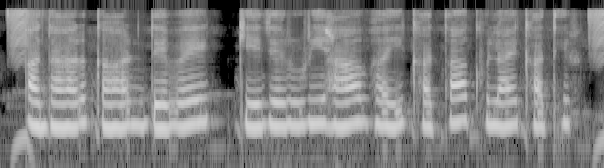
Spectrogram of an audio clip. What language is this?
Maithili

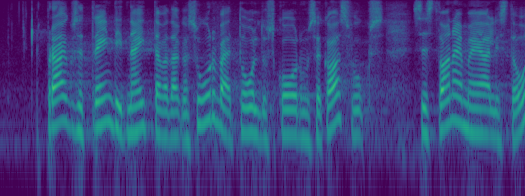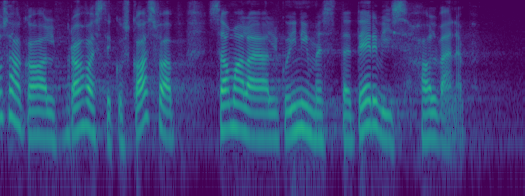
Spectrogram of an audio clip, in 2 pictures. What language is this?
Estonian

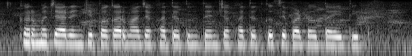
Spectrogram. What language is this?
Marathi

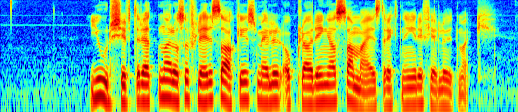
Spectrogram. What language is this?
Norwegian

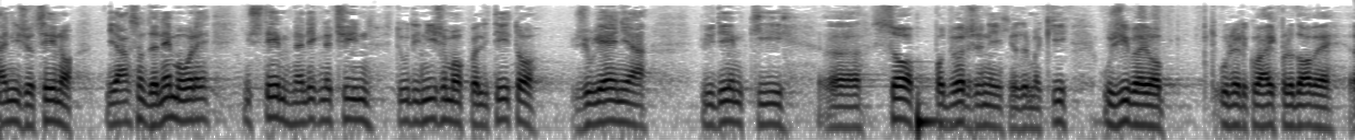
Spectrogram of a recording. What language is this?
Slovenian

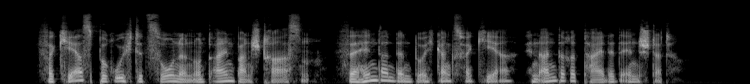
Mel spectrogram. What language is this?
German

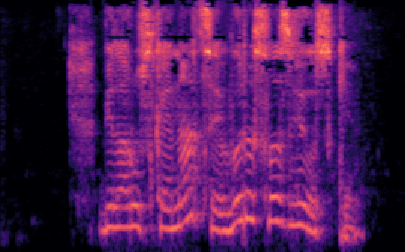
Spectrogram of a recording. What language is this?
Belarusian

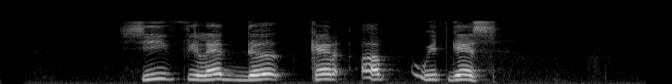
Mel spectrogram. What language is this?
Sundanese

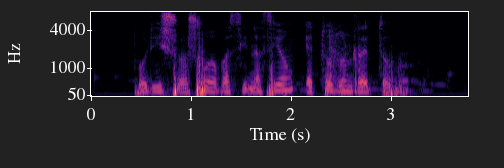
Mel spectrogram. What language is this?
Galician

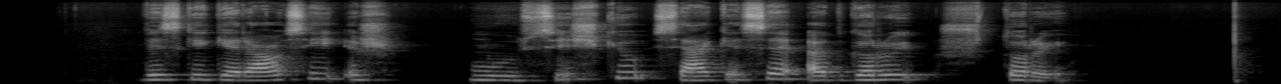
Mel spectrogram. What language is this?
Lithuanian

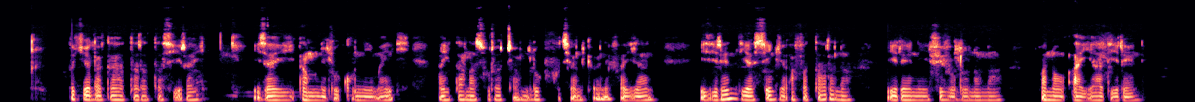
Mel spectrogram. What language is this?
Malagasy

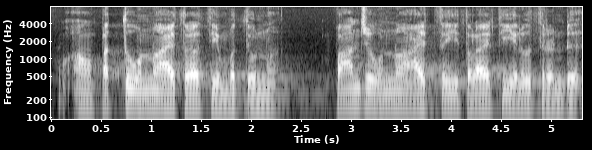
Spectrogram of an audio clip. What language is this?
Tamil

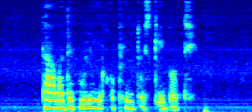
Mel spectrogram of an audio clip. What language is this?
Georgian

